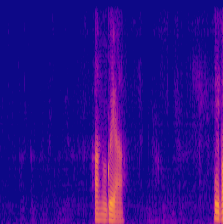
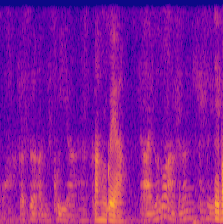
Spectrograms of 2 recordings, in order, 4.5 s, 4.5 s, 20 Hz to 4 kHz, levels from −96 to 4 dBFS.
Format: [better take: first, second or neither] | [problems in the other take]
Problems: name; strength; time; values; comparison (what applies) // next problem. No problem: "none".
second | noise reduction (neural separator model SepFormer WHAMR!)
